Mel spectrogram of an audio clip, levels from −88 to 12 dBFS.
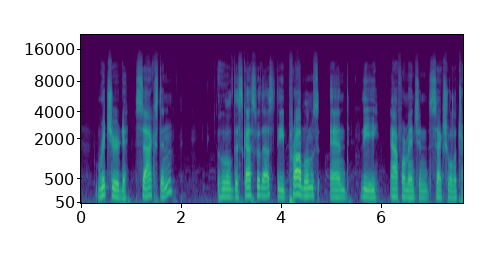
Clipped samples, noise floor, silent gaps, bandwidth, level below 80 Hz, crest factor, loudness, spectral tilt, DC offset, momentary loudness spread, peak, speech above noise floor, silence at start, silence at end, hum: under 0.1%; -62 dBFS; none; 14 kHz; -46 dBFS; 18 dB; -22 LUFS; -5.5 dB/octave; under 0.1%; 11 LU; -6 dBFS; 41 dB; 0.35 s; 0 s; none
